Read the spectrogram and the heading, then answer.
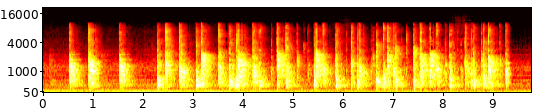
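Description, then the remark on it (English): Sparse, uneven clapping from just a few people, imitating three or four people at the back of a comedy show crowd hesitantly clapping at a joke; the claps are sharp and irregular and never build into full applause, going on for about nine seconds with no voices. “there's like three or four people that are like in the back and they don't want to make it obvious, so they give it a second”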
